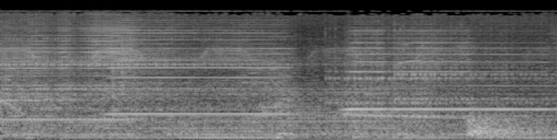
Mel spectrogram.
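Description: Harmonica played slowly: a few long held notes, each stepping higher, with a short, louder rough burst near the end.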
